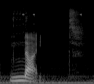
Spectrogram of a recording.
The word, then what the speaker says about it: knight: like, when you have silent letters in a word, it's like knight, yeah, with a K, yeah, like riding on a horseback knight, a knight in shining armor. Why is there a K there?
